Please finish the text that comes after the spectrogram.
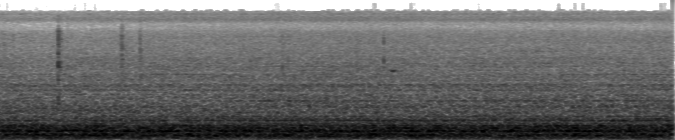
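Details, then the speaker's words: Diesel heater on a low setting: constant low burner roar with a steady fan rush, no pulsing, sputtering or popping; firing cleanly, though the owner suspects its fuel pump may be failing. "So, oh, there comes my heater on now. It's a big roar."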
